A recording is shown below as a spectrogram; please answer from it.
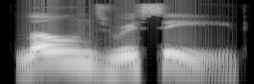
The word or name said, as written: LOANS RECEIVED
